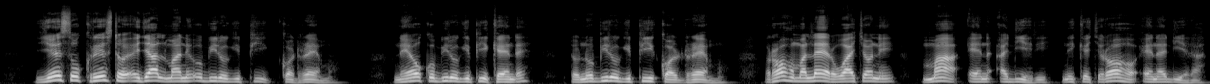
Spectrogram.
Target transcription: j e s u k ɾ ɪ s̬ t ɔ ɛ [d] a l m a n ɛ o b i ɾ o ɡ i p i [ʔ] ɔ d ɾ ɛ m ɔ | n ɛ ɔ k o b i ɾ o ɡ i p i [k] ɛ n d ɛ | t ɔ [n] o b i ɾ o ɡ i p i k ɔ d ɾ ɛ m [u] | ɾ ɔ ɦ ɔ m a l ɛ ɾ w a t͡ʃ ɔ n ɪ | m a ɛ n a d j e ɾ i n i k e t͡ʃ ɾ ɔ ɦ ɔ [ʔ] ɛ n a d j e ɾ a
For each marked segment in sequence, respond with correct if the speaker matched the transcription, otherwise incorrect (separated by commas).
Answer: incorrect, incorrect, correct, correct, incorrect, correct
